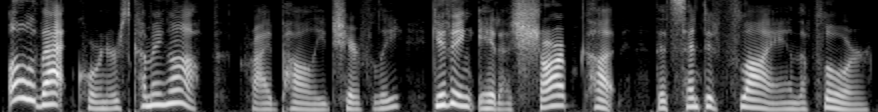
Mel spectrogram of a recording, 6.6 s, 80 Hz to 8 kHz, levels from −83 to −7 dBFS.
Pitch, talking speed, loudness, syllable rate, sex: 210 Hz, 180 wpm, -22 LUFS, 4.6 syllables/s, female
